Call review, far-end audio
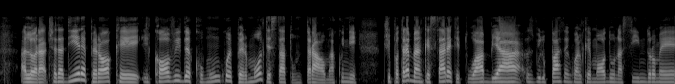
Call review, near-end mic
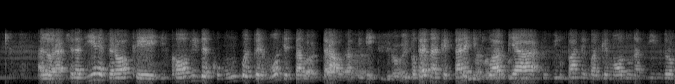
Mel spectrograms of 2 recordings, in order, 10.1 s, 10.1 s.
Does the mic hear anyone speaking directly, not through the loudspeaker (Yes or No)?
Yes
